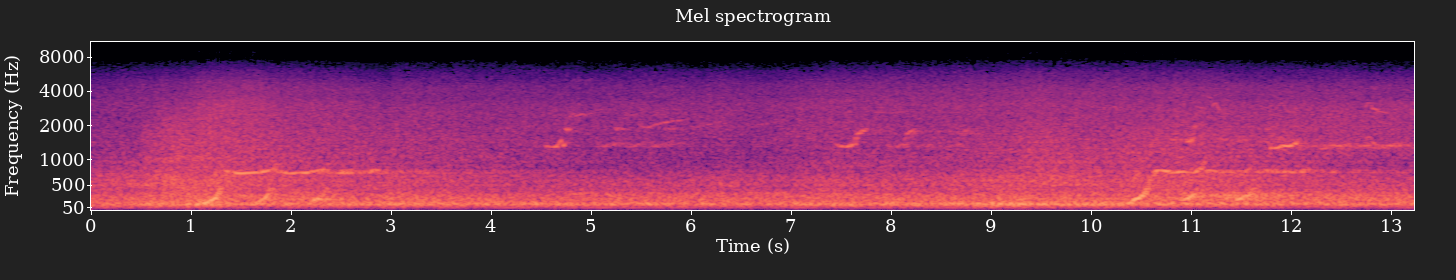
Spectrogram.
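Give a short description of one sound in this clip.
Dolphins whistle in rising and falling glides underwater.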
